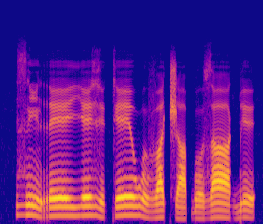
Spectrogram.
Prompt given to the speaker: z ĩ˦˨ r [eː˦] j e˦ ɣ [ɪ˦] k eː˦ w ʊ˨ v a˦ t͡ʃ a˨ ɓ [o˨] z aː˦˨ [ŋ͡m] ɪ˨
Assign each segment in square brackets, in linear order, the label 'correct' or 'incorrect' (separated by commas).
correct, incorrect, correct, incorrect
